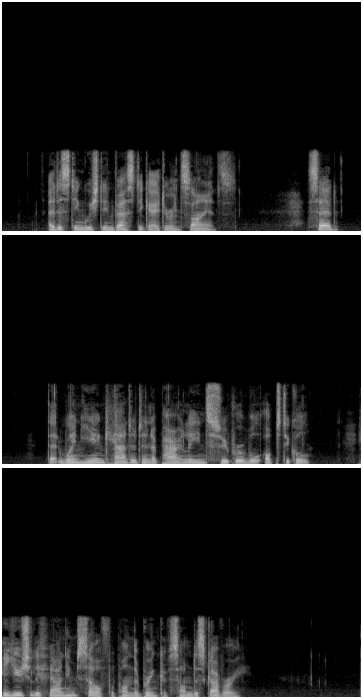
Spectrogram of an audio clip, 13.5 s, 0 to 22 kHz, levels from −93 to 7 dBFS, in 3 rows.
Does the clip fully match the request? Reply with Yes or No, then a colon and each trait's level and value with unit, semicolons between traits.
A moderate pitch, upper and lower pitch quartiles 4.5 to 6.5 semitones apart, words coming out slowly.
Yes: medium, 155 Hz; average, 5.1 semitones; slow, 105 wpm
